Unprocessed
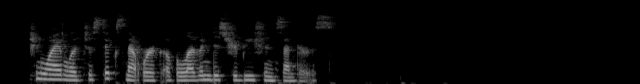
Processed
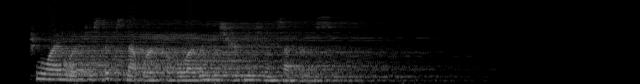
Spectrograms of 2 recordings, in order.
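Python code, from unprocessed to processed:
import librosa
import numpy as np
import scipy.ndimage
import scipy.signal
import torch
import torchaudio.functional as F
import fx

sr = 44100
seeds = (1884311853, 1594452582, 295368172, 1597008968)

y = fx.block_float(x, sr, bits=5)
y = fx.rev_shimmer(y, sr, seeds[0], rt60_s=3.3, semitones=12, shimmer_db=-8, drr_db=1.0)
y = y * librosa.db_to_amplitude(-7.0)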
